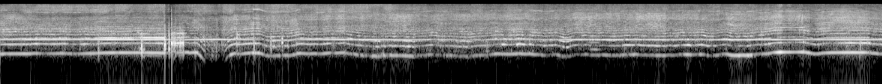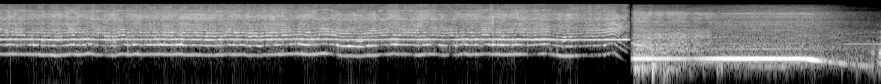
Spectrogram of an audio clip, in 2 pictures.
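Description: Dual-action (random orbital) sander running on an MDF panel face, its whine wavering slightly as it is pressed and moved over the board. Near the end the sound changes to a single steadier, lower tone.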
